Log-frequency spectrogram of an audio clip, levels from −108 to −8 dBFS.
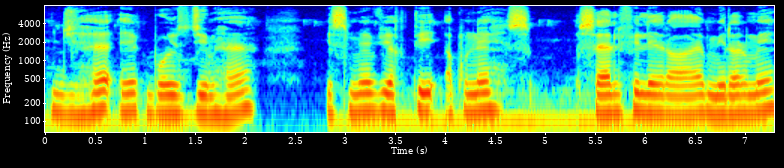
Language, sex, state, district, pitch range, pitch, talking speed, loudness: Hindi, male, Uttar Pradesh, Muzaffarnagar, 130-145 Hz, 135 Hz, 125 wpm, -30 LUFS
